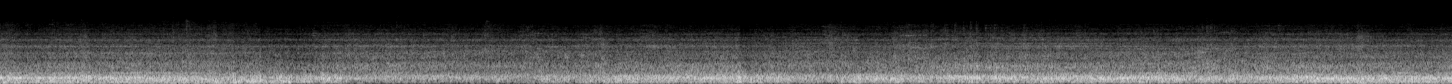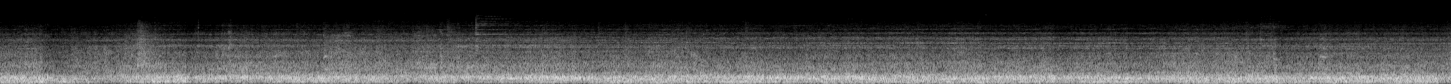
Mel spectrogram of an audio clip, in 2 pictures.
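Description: Empty TasRail freight wagons rolling steadily past close by: a continuous rumble of steel wheels on the track, with a faint high ringing over it and an occasional knock.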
